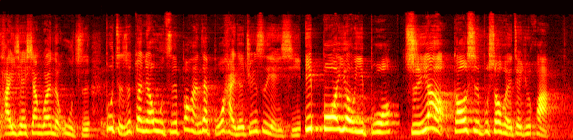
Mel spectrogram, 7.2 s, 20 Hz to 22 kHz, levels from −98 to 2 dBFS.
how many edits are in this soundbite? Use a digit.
3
